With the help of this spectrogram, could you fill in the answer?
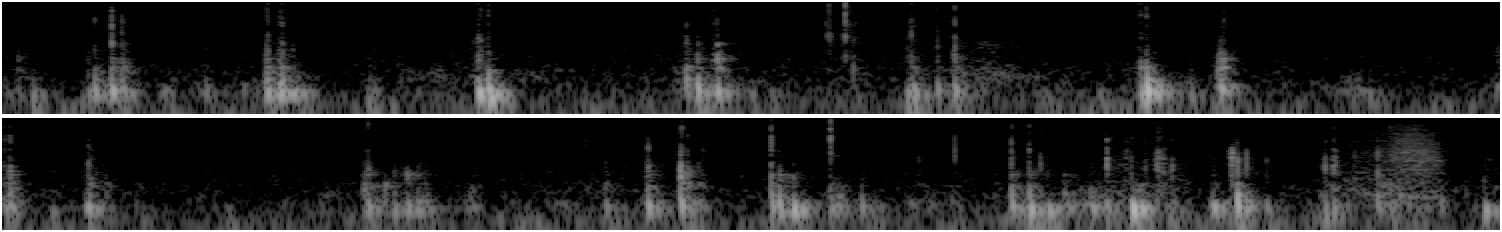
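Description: A long, thin honeycomb beeswax candle is rolled on a white cloth, with fingertips pressing and rolling the solid wax cylinder. This produces a steady series of short, sticky clicks with low thuds and brief bright edges over a quiet background.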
